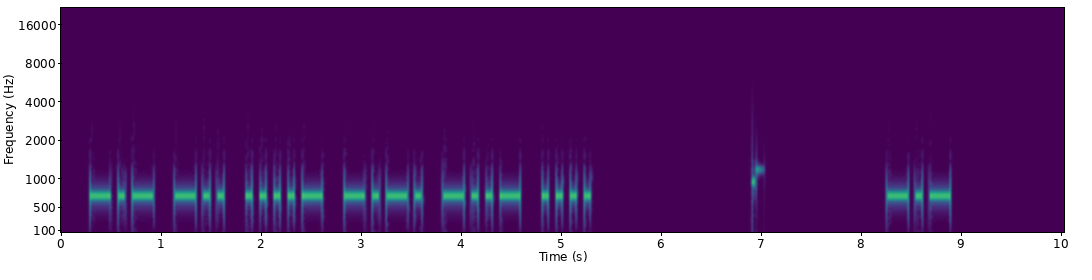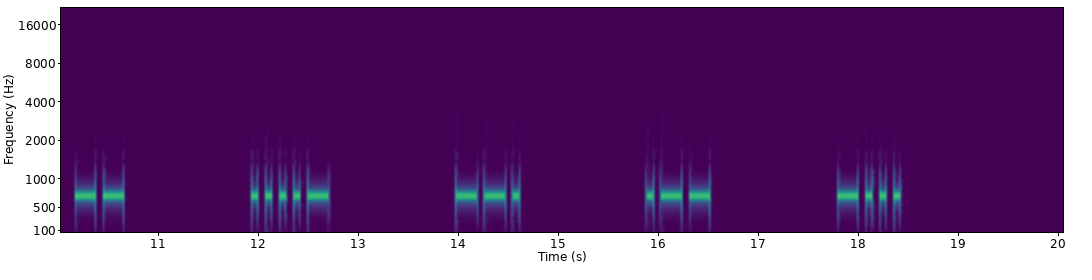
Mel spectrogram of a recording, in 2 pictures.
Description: Morse code, heard as a keyed tone, about 17 wpm, spaced as for 9 wpm, 700 Hz. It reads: KD4CXH KM4GWB
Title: USA Call Signs - 6 Characters - 6x Character Spacing - 17wpm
